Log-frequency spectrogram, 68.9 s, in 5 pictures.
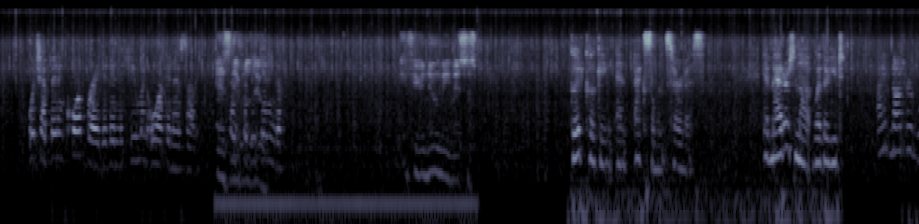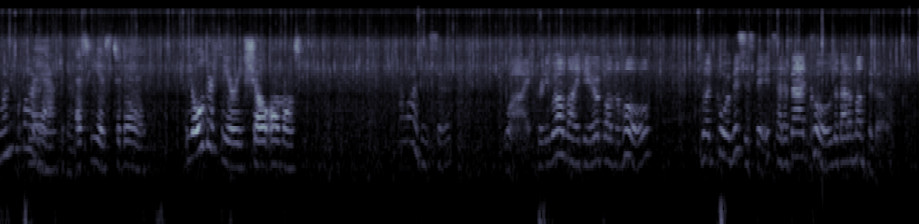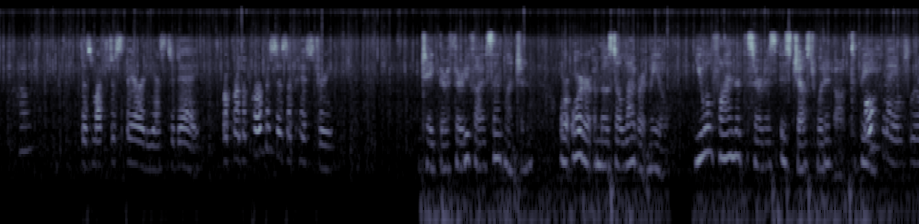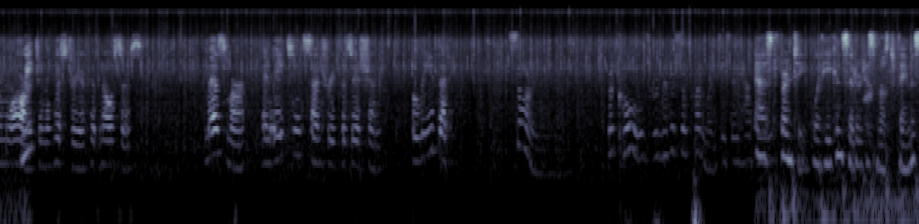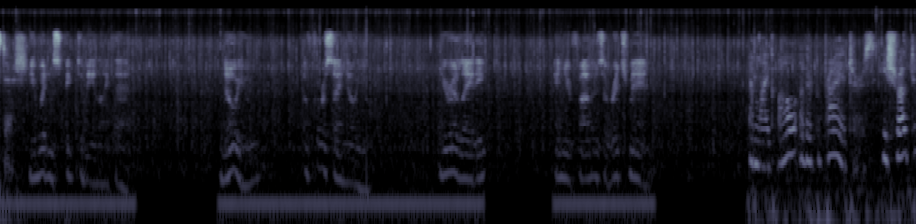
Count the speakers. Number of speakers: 4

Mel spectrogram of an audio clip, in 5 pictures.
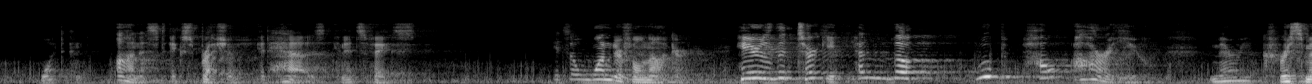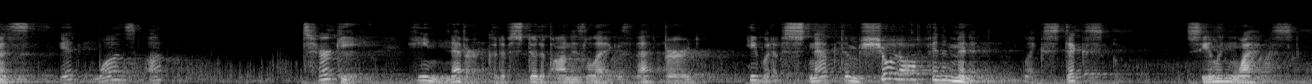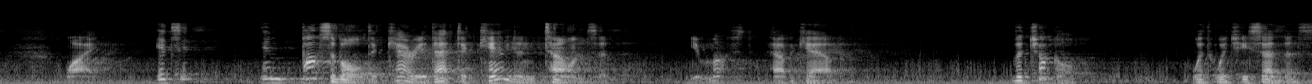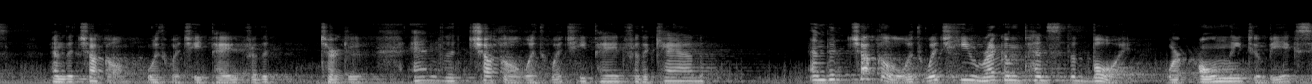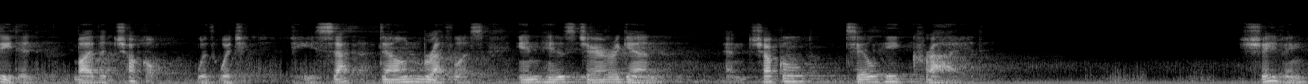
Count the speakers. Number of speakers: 1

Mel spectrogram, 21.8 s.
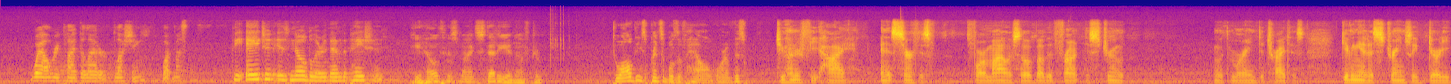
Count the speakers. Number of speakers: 5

